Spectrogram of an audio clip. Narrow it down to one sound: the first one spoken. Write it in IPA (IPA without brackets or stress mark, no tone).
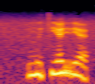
m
